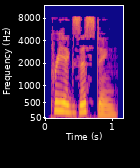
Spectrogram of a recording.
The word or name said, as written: preexisting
